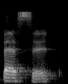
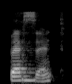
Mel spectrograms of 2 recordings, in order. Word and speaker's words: Bessent: uh Scott Besset, Bessant, excuse me, I saying his name wrong, has been serving since August 8th.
